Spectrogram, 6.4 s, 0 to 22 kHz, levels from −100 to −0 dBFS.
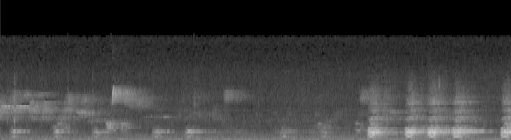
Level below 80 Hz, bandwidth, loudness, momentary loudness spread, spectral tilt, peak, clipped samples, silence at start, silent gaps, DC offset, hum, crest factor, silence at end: -58 dBFS; 16.5 kHz; -33 LUFS; 21 LU; -1.5 dB/octave; -14 dBFS; under 0.1%; 0 s; none; under 0.1%; none; 20 dB; 0 s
